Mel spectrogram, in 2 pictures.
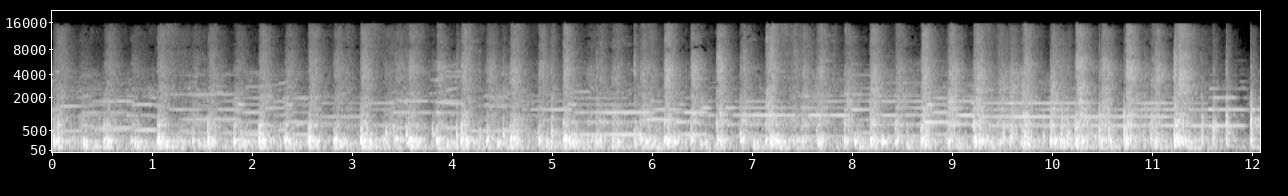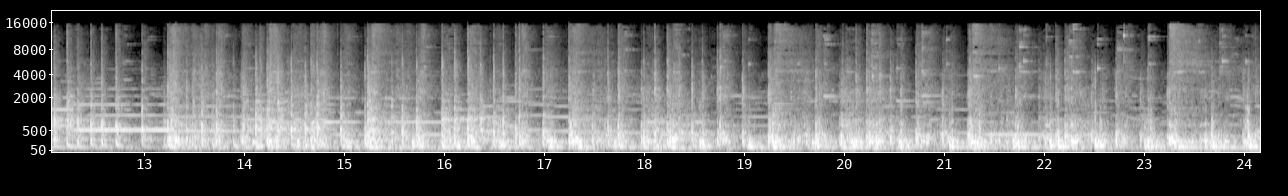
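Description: Marching drum band playing: snare and bass drums beating a steady rhythm under a melody, with a brief change in the music about halfway through.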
